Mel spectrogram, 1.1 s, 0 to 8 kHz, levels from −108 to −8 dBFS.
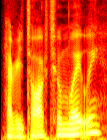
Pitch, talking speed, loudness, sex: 115 Hz, 335 wpm, -17 LUFS, male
